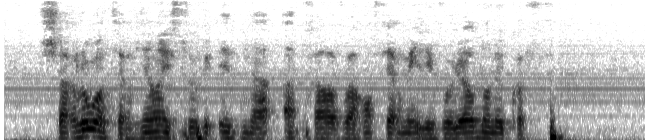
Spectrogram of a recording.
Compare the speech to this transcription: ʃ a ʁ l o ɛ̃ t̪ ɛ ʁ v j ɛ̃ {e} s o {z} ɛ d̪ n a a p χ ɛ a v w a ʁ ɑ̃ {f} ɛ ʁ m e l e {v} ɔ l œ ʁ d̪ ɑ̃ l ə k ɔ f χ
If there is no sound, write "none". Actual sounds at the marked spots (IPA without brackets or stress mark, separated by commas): e, v, f, v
